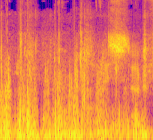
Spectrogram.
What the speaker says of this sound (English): But strong looking wind up here.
